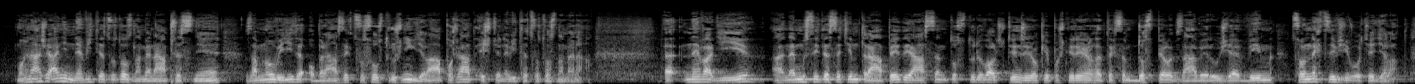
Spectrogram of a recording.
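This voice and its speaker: Noticeable background noise sits behind a man speaking at fairly low pitch. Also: ordinary pitch variation, fairly quick pace. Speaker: pastor. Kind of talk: sermon.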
